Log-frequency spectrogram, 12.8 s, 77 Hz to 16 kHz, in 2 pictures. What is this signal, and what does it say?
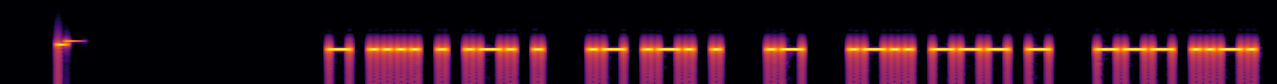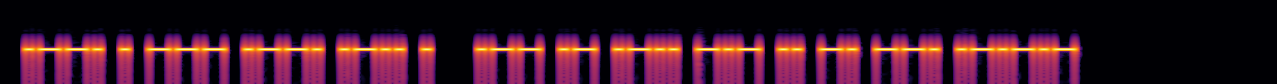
Morse code, heard as a keyed tone, about 34 wpm, 700 Hz. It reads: THERE ARE A LOT OF PEOPLE WALKING.
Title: Easy Phrases 35wpm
